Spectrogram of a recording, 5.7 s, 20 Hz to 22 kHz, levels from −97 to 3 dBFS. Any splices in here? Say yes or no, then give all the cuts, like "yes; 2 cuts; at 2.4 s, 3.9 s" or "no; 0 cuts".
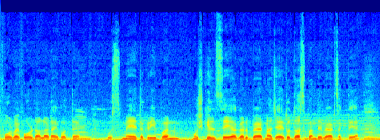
no; 0 cuts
